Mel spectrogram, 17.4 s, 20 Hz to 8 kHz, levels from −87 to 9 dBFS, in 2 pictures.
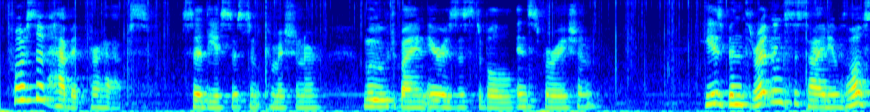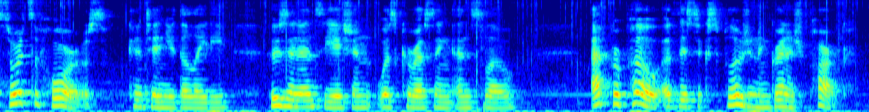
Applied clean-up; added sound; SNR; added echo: none; Crackle; 12 dB; reverberation time 0.5 s.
